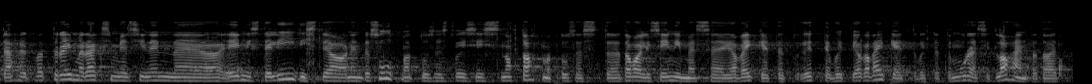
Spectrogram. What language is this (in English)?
Estonian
